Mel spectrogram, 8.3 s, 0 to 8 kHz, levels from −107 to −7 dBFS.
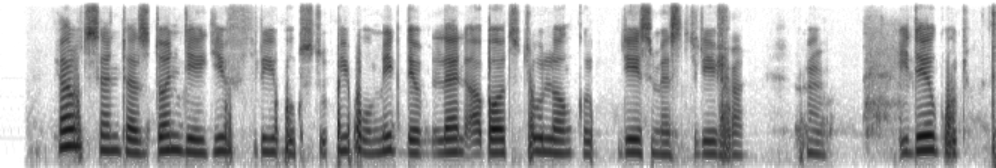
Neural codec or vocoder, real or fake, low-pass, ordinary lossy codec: codec, 16 kHz, 4 kbps, FunCodec, trained on Chinese and English, 50 frames a second; fake; 7.2 kHz; none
